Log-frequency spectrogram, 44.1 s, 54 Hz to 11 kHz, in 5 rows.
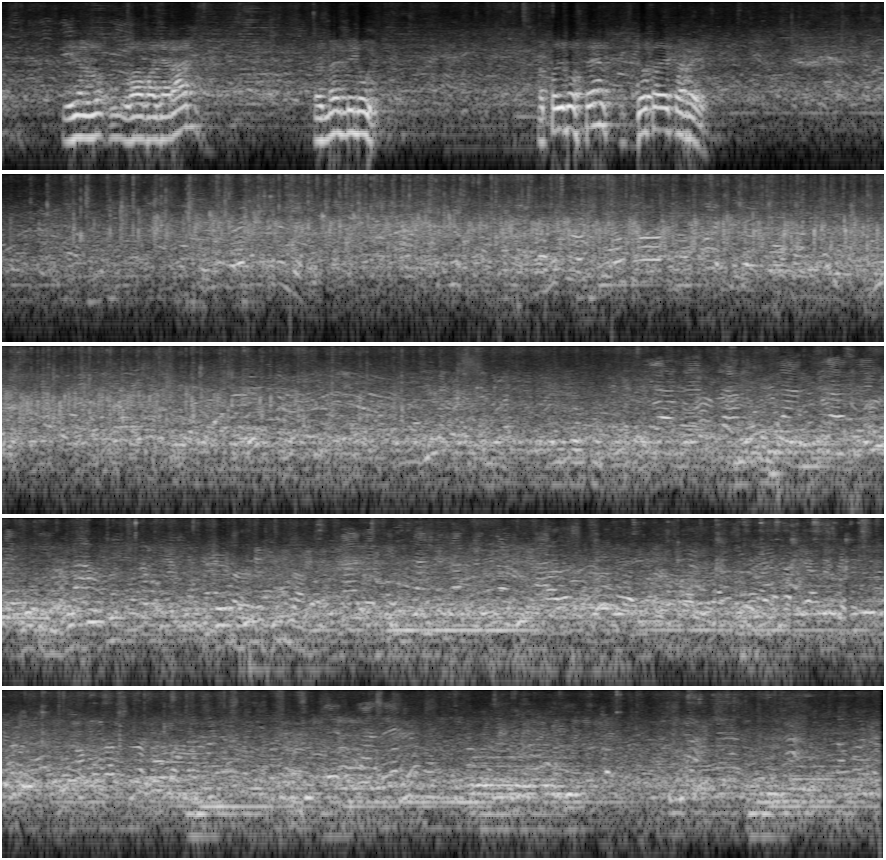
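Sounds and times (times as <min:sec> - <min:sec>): crowd chatter: 0:00.0 - 0:44.0
held musical notes: 0:24.3 - 0:44.0.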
